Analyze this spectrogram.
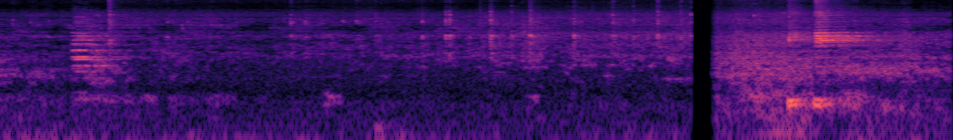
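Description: Town street traffic: cars and motorcycles passing, with short horn beeps about half a second in and again around six seconds. The sound drops out for a moment just after five seconds.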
